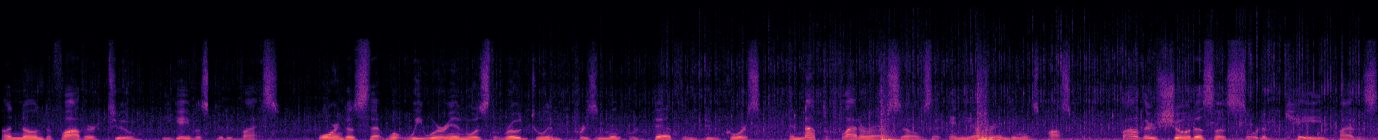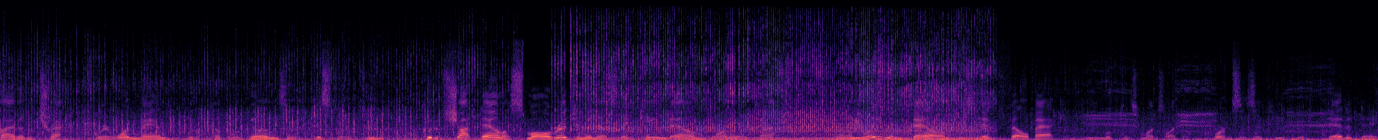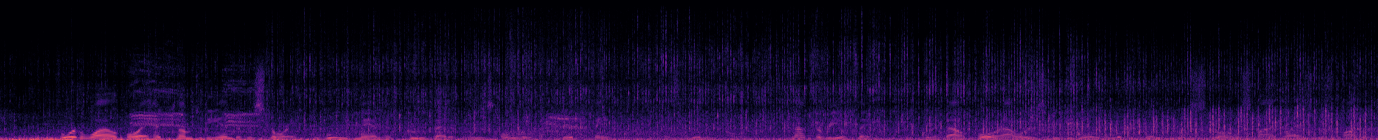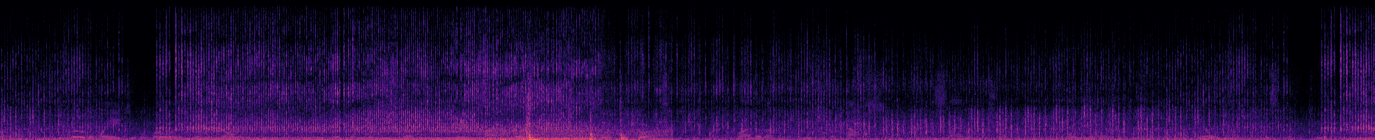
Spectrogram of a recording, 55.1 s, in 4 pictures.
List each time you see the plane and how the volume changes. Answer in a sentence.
You can hear the plane from 0.1 to 55.0 s, getting louder.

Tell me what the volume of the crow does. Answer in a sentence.
The volume of the crow goes up, then down.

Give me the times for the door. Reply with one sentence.
The door can be heard from 8.5 to 10.2 s and from 46.1 to 48.1 s.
